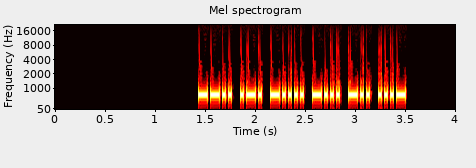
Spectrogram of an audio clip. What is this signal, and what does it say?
Morse code, heard as a keyed tone, about 37 wpm, 700 Hz. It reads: ZR6BDV
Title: DXCC-100 Call Signs - 6 Characters - Repeated 2x - 40wpm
